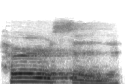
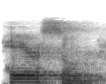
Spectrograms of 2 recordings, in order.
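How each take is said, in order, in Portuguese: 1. A primeira vogal soa como 'er', terminando em 'an'. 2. A primeira vogal soa como 'air', terminando em 'on'. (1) "não vai falar person e sim person" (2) "tá errado no começo e tá errado no final, porque daí tu usou air no lugar de er e on no lugar de an"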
